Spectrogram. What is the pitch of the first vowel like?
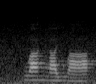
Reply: high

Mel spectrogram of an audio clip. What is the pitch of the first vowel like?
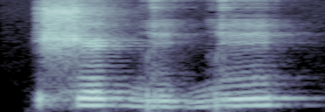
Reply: high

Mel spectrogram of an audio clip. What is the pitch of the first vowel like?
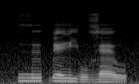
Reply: high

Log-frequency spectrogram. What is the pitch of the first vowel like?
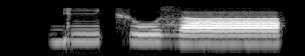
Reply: high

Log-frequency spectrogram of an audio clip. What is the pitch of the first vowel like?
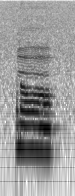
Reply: low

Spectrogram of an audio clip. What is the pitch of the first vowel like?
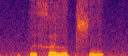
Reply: low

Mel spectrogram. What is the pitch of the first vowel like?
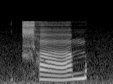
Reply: rising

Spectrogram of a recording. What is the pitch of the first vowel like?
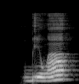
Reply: low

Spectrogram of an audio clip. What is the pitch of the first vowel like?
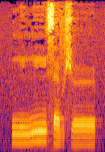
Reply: low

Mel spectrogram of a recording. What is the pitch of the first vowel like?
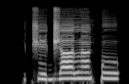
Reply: low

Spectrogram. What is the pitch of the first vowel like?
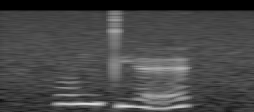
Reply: high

